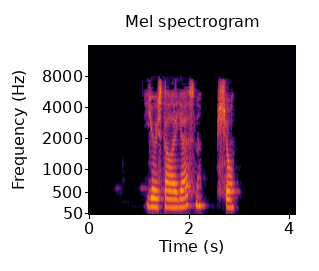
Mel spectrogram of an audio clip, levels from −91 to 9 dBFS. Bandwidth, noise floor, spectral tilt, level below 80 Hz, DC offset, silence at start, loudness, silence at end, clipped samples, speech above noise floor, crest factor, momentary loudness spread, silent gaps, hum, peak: 8 kHz; -88 dBFS; -3.5 dB/octave; -60 dBFS; under 0.1%; 1.15 s; -16 LUFS; 1.2 s; under 0.1%; 72 dB; 18 dB; 13 LU; none; none; -2 dBFS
